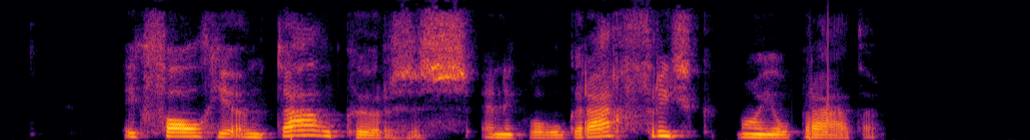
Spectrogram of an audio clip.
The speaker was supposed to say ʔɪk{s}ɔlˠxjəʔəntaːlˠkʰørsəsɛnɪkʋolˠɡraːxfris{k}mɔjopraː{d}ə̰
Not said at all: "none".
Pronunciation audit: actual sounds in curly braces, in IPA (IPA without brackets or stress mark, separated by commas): f, k, t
